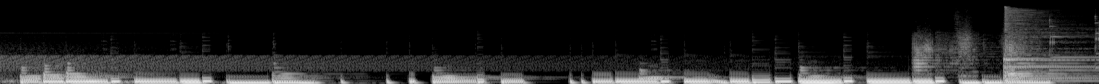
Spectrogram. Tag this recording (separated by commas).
Synthesizer, Music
